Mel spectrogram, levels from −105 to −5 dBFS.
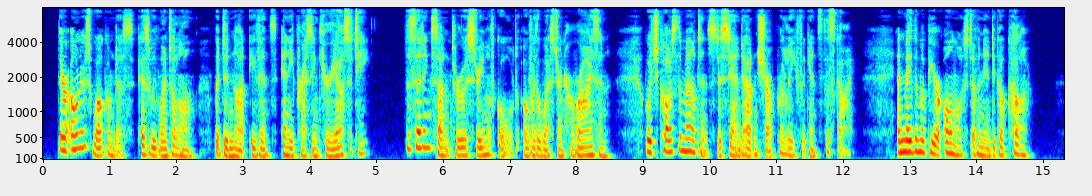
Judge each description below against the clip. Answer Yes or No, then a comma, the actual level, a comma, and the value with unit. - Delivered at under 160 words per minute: No, average, 190 wpm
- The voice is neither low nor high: Yes, medium, 160 Hz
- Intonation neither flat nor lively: No, wide, 6.6 semitones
